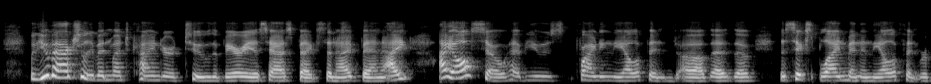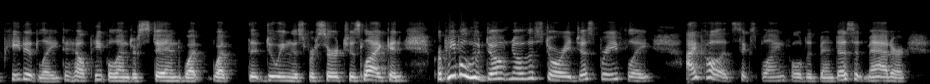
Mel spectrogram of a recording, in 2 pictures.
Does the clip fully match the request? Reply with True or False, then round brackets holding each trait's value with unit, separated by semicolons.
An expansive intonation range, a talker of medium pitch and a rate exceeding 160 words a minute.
True (6.8 semitones; 180 Hz; 200 wpm)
